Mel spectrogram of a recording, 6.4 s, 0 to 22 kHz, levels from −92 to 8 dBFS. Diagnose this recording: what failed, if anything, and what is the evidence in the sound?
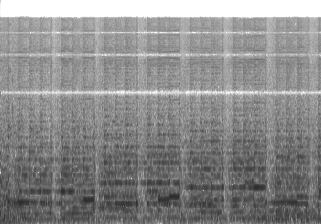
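The failure is at the sample-rate conversion stage: imaging from sample-and-hold upsampling throughout. A metallic fizz sits about 15 dB below the sound, filling 4 to 8 kHz and tracking its level. This fits 8 kHz audio raised to 48 kHz by repeating samples unfiltered, which mirrors the spectrum. Unlike hiss, this band moves opposite to the pitch.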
